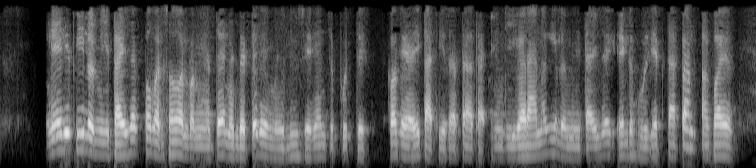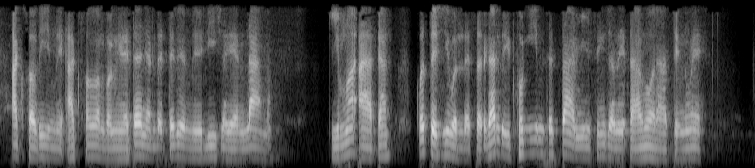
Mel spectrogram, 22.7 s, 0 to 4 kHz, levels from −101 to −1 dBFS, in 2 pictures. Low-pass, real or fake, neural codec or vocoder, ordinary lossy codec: 3.6 kHz; fake; codec, 16 kHz, 1 kbps, X-Codec, HuBERT features, trained on general audio; MP3, 24 kbps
